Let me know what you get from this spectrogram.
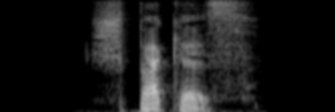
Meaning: strong/mixed nominative/accusative neuter singular of spack
- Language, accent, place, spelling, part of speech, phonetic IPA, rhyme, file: German, Germany, Berlin, spackes, adjective, [ˈʃpakəs], -akəs, De-spackes.ogg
